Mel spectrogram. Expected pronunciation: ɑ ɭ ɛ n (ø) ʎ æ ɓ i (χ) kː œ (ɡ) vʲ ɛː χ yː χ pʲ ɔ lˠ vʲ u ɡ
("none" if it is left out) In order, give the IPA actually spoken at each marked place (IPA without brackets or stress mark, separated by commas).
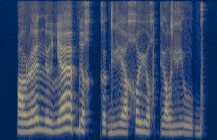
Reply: ø, χ, ɡ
